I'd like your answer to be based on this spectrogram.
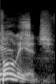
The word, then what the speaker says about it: foliage: The Simpsons joke about that always makes me forget the actual pronunciation. – Foliage.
